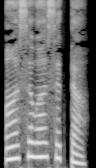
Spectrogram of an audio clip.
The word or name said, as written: ಆಸವಾಸಕ್ತ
